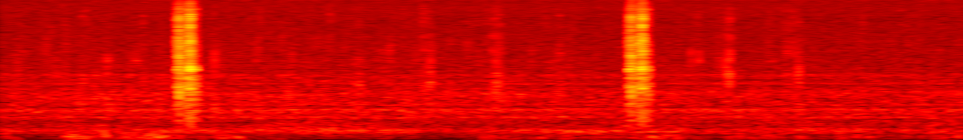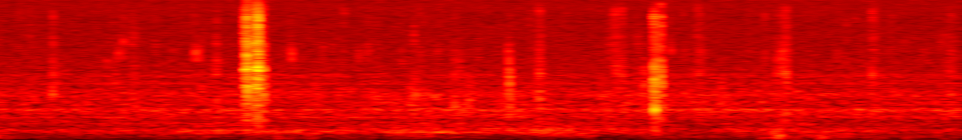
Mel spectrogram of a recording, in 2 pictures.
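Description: Four single camera shutter clicks at uneven intervals, about two to three seconds apart, over a faint steady background hum.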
